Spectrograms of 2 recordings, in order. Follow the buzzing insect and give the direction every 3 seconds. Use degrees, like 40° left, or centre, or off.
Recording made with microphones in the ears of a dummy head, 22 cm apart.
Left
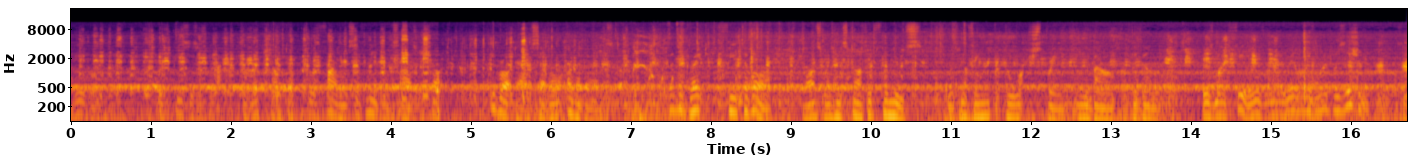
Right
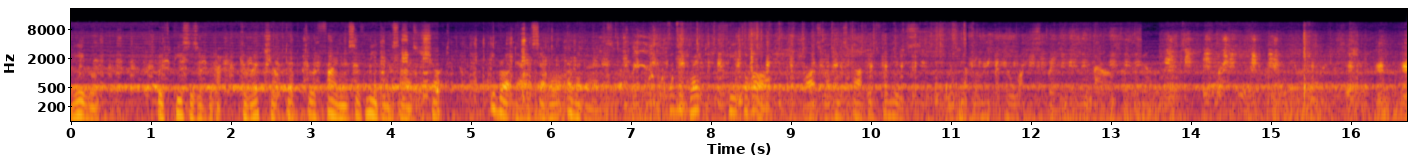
20° right, centre, 20° left, 50° left, 60° left, 60° left.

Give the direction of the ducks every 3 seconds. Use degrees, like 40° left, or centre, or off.
40° left, 20° left, centre, 10° right, 10° right, 10° right.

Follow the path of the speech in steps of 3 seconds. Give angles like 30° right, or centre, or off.
40° right, 20° right, 10° left, 30° left, 50° left, 60° left.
